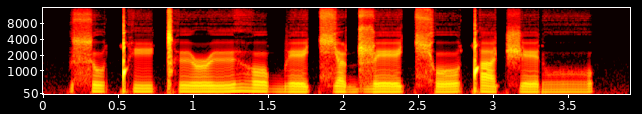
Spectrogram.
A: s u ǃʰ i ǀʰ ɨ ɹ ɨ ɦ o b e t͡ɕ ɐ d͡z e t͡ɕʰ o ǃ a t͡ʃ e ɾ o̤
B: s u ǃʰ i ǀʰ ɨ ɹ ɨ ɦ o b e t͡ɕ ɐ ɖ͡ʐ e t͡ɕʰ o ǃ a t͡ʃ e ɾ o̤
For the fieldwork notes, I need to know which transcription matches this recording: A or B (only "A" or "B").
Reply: B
